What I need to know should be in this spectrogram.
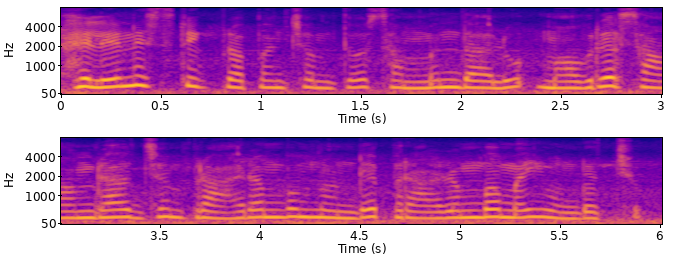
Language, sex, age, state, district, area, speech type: Telugu, female, 18-30, Telangana, Hyderabad, urban, read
